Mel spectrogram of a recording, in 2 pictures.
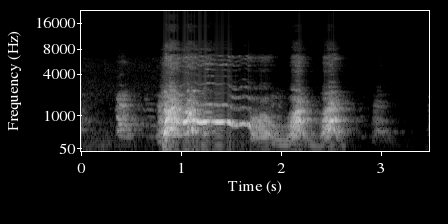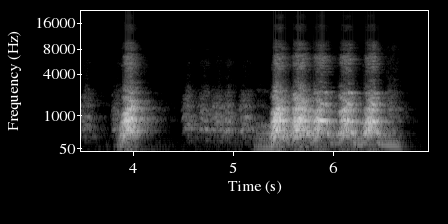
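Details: German Shepherd barking and whining indoors, reacting to sounds of other dogs: a drawn-out whine near the start, then short barks in bursts, ending in a quick run of five rapid barks.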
